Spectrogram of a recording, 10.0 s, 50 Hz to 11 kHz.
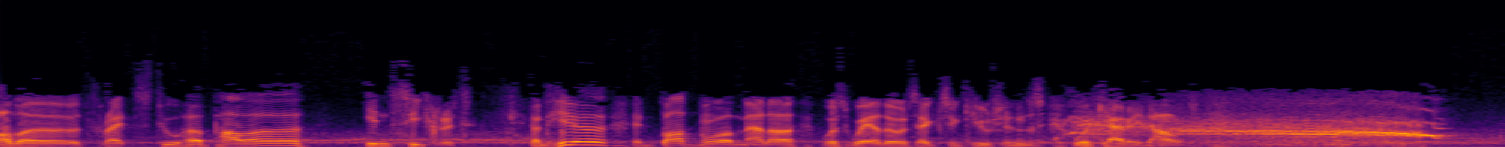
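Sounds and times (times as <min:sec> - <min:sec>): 
speech: 0:00.0 - 0:08.4
woman screaming: 0:07.8 - 0:09.7.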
